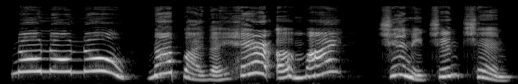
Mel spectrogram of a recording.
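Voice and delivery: high squeaky little pig, refusing. Acted. Little pig refusing the wolf at the door, squeaky and high.

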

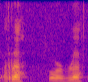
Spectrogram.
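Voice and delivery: "r or r" as two foreign R sounds; non-American R sounds. Shown as a demonstration. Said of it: "as opposed to".

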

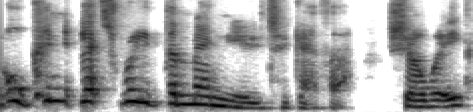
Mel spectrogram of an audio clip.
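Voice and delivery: ordinary talk, nothing marked

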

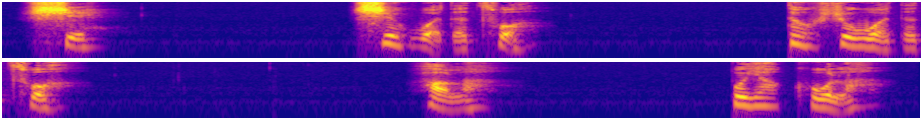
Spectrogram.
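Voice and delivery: calm her down gently; tender consoling. A narrator's reading. Xiao Chonghua soothing the crying Ouyang Nuan, low and tender.

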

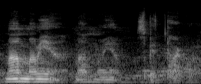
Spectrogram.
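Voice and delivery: low, soft disbelief; awed murmur. Real, not acted. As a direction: breathe it out in awe. Amazed after near goal.

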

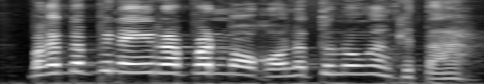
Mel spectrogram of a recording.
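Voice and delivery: high, fast, exasperated complaint; a touch of angry whining; mock frustrated complaint. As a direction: voice the resentful helper. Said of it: "nadarama ko na nagagalit ako".

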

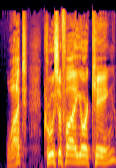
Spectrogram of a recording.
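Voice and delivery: loud, rising, drawn-out query; incredulous question. A narrator's reading. Pilate to the yelling crowd, incredulous. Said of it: "Pilate asked".

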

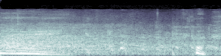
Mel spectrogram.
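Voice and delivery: quiet low chuckle; soft laugh. Real, not acted. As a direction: let a small laugh trail off. Joke about YouTube.

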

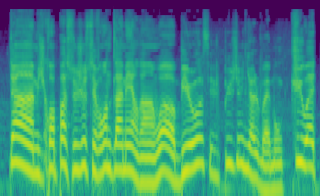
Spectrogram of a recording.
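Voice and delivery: sarcastic rage at the screen; angry yelling. Real, not acted. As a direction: blast the game with real anger. Raging at the game.

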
